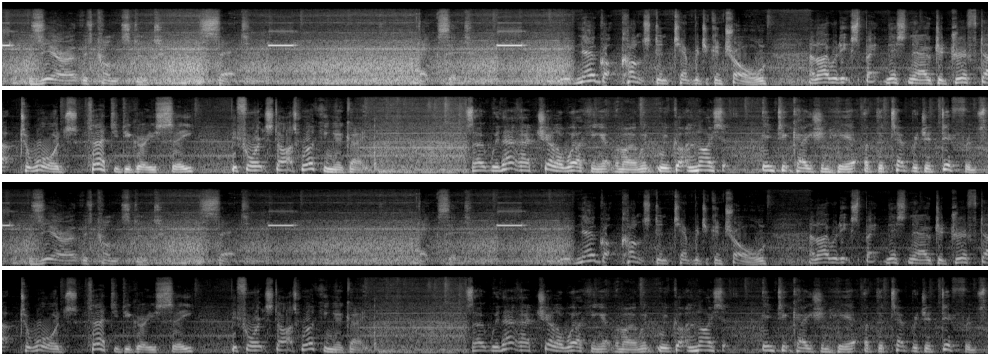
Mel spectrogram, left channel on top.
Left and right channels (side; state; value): right; quieter; 8.9 dB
